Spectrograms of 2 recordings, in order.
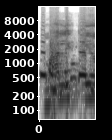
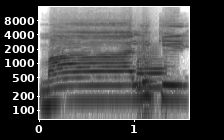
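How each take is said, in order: First: The first vowel is said short, not drawn out. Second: The first vowel is drawn out long. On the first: The speaker calls it wrong. "কেউ যদি পড়ে মালিকি অমিদিন তাহলে তার পড়া কি হবে?" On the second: The speaker calls it right. "অবশ্যই একালিফ টানতে হবে।"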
